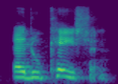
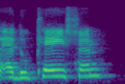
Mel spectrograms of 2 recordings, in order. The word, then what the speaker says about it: education: So technically, I would say this word is pronounced education. Edu, como educación, claro. Educación, education. But in reality, that D is pronounced like a J.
